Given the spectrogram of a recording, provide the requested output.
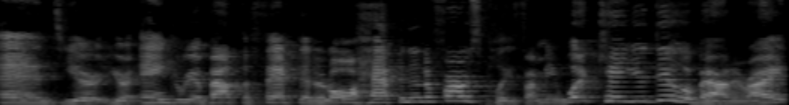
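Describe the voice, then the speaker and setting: A fairly high-pitched woman's voice with very wide pitch swings and audible room echo. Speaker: radio show host. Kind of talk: casual talk show monologue.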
